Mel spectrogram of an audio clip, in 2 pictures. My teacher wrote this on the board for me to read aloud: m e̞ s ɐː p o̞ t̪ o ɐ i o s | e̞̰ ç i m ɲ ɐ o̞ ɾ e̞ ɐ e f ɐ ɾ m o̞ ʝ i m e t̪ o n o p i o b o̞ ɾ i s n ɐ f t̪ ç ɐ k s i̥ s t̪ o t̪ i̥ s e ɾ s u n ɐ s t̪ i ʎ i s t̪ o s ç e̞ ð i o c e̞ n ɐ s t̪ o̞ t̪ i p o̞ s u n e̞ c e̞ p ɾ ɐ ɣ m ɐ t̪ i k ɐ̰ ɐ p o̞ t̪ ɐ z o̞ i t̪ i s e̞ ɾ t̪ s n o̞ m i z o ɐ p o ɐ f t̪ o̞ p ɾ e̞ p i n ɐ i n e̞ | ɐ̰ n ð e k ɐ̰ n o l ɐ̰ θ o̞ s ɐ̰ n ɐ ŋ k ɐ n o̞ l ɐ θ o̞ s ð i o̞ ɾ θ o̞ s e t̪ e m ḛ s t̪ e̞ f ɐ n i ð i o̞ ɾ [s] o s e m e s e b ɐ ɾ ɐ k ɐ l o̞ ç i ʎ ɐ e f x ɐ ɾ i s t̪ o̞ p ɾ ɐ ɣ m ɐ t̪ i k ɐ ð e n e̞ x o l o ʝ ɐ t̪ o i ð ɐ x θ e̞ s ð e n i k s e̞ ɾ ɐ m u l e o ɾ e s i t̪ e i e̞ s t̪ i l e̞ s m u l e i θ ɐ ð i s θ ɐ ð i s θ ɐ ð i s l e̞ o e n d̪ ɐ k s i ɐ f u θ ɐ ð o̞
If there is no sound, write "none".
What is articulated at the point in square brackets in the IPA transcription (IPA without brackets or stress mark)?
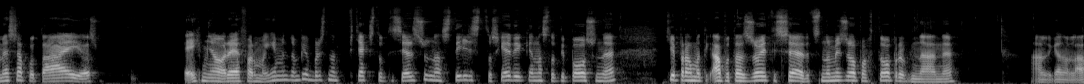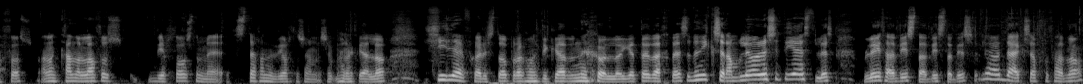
θ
